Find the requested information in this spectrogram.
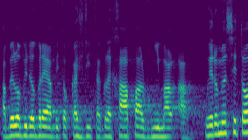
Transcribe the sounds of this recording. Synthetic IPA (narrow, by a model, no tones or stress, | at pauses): ʔabɪlo̞bɪdo̞bɾɛːabɪt̪okaʒdiːt̪aɡɦlɛxaːpalvɲiːmalʔaʔuvjɛdo̞mɪlsɪt̪o̞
